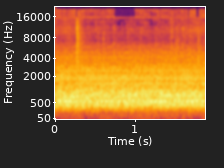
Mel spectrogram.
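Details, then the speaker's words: 2005 Lionel Amtrak Acela model train running at slow speed after a squeak was addressed: only a soft, even motor hum with no squeal or chirp; the squeaking is resolved and it runs silent. "now let's see if we got the squeaking under control let's see if we resolve the squeaking it's a beautiful thing silent"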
